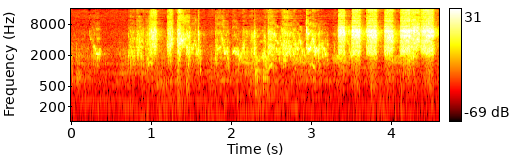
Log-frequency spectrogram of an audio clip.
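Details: Lovebirds giving harsh, high chattering squawks, then a run of sharp shrill calls repeated about every quarter second near the end, loud and close.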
